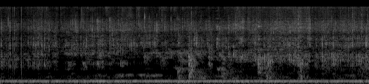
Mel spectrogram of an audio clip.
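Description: Curry leaves and dried red chillies sizzle in hot tempering oil, a steady broadband crackle with a low hum beneath and a few sharper pops, with no talk.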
